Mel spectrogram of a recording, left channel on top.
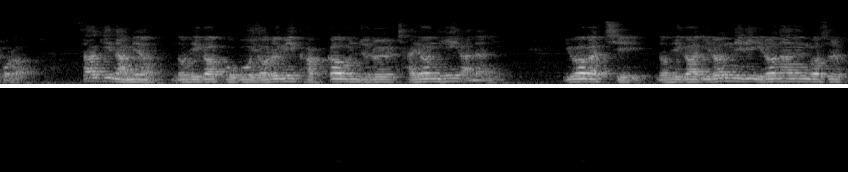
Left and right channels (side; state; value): right; silent; 58 dB below the other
